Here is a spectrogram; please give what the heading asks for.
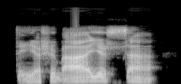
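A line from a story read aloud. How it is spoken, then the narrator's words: Hissed. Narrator (Russian): прошипела Зейнаб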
